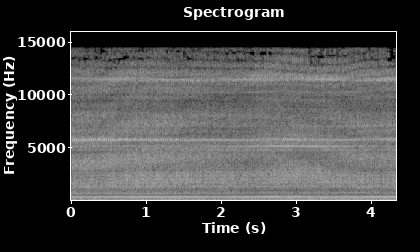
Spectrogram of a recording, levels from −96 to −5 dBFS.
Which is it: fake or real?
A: real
